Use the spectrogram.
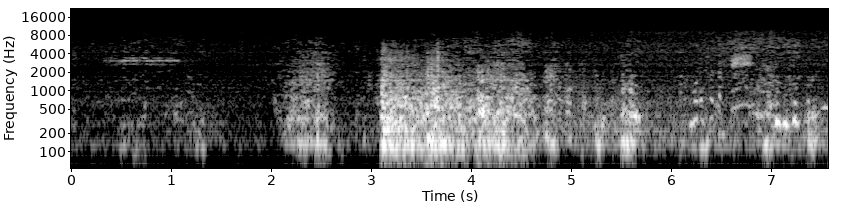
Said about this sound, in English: Another thunder. That was loud, really loud. Oh my gosh. Whoa, amazing.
